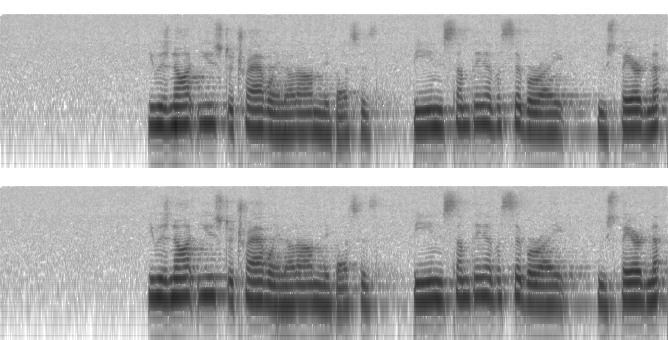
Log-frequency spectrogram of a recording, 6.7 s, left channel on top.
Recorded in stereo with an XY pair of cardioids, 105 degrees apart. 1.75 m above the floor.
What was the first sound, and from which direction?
A woman speaking, 5° right.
